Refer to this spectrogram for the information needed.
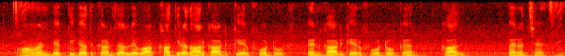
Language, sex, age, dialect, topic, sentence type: Maithili, male, 18-24, Bajjika, banking, statement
